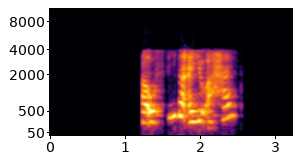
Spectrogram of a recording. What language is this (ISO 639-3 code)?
ara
